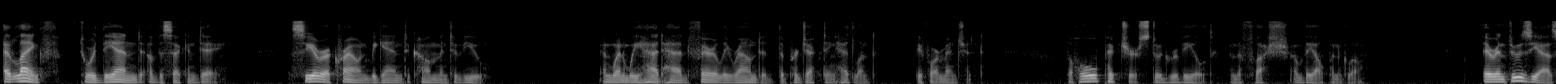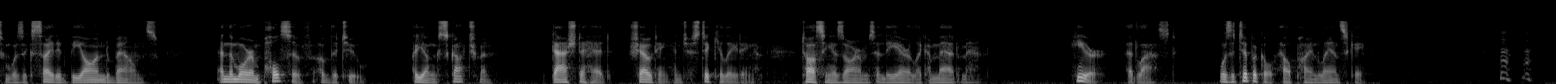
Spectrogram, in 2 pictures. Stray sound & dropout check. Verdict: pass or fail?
fail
